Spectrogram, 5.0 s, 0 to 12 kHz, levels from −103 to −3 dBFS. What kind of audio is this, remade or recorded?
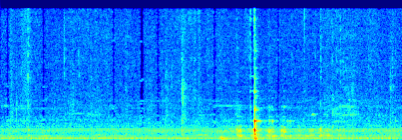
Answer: recorded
